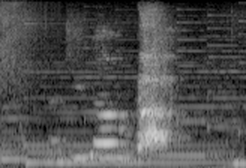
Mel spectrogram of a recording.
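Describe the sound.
A single sharp bark from dogs in the background of a house rings out in the middle, with voice-like harmonic tones before and after it and another faint sound at the end.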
